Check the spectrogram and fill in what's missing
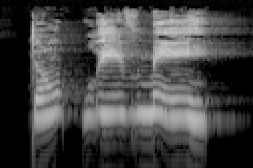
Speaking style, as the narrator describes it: Jenny cried

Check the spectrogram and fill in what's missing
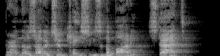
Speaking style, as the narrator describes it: From somewhere I heard Doug yell

